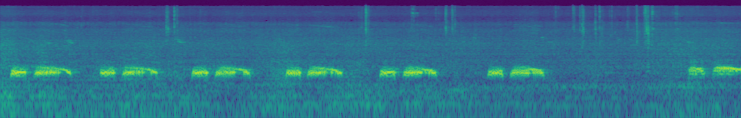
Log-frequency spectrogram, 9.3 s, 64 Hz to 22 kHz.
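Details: Spotted dove cooing, recorded 30 March 2024: low, soft two-part coos delivered in short phrases with brief pauses between them, against faint clicks and quiet outdoor background noise.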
